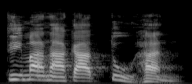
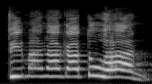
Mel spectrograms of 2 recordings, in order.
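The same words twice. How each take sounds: First: The question is asked at normal volume. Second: The question is asked in a very loud voice.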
